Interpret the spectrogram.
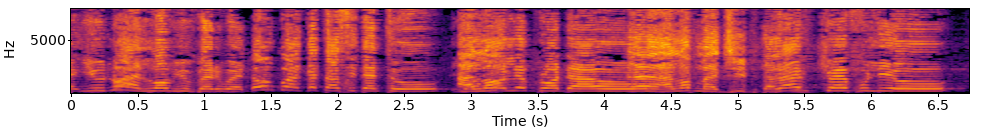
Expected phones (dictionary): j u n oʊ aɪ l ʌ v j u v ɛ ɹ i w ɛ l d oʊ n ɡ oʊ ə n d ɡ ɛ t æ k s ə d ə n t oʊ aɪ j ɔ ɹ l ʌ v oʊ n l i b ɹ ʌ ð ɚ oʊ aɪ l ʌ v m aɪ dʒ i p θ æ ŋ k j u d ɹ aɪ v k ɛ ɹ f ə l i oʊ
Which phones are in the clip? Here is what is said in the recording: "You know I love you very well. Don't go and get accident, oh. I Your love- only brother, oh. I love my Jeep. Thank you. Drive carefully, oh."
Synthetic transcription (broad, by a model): j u n oʊ aɪ l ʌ v j u v ɛ ɹ i w ɛ l d oʊ n ɡ oʊ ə n ɡ ɛ t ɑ k s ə d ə n t oʊ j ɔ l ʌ oʊ l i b ɹ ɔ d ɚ oʊ aɪ l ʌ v m aɪ dʒ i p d ɹ aɪ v k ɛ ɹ f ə l i oʊ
